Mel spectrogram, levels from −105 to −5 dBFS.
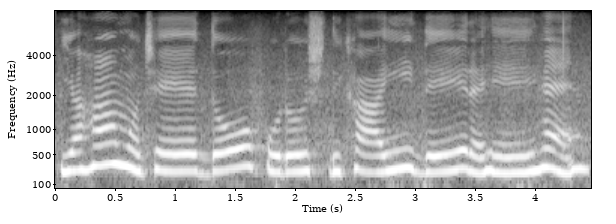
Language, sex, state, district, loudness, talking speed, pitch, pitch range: Hindi, female, Madhya Pradesh, Katni, -9 LUFS, 105 wpm, 255 Hz, 245-280 Hz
